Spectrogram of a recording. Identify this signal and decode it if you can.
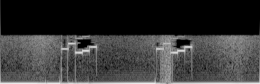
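Five-tone selective call (ZVEI), heard as quick runs of five tones, tones of about 70 ms. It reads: 88679
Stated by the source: ZVEI five-tone call 88774 received by SDR.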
